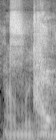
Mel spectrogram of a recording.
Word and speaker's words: Almaguer: wanted to hear how you pronounced it. Almaguer.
